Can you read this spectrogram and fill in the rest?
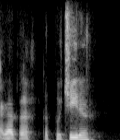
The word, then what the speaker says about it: Pochita: It's Puchita, right? – Yeah, Puchita. – Okay, I was gonna say, don't tell me I'm butchering that name too. Or is it Bukita? – No. Puchita.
